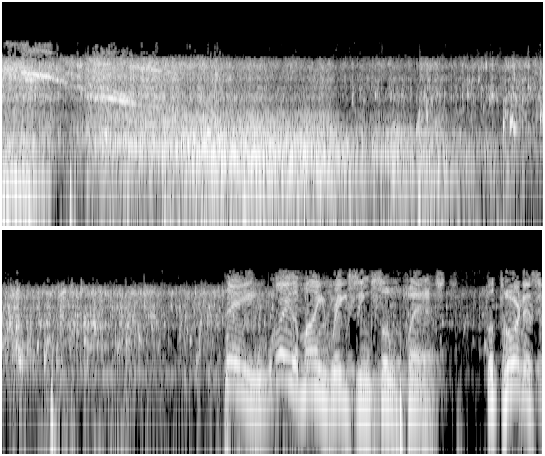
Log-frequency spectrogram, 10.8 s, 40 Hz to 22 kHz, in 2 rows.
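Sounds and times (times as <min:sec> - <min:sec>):
descending whistle: 0:00.0 - 0:02.3
babbling brook water rushing and bubbling: 0:01.5 - 0:10.7
speech: 0:07.8 - 0:10.7.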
